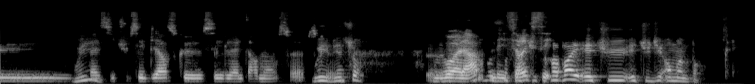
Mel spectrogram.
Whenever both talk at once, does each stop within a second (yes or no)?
no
